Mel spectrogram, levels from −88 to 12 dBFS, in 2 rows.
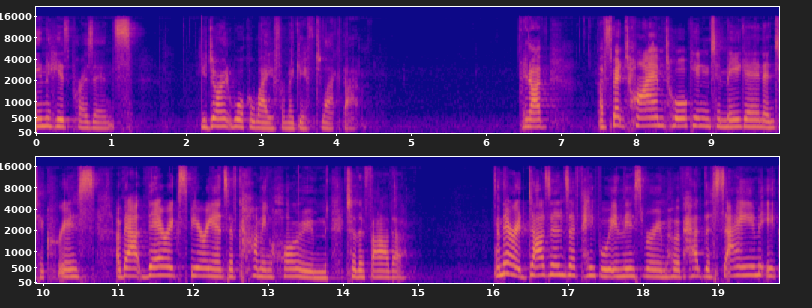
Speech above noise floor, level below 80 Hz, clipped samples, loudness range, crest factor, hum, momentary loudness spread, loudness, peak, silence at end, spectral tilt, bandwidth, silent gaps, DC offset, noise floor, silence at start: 43 dB; -70 dBFS; under 0.1%; 8 LU; 22 dB; none; 11 LU; -22 LUFS; -2 dBFS; 0 s; -2.5 dB/octave; 16 kHz; none; under 0.1%; -66 dBFS; 0 s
